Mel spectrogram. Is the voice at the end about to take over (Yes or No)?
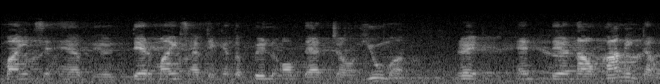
No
